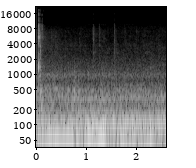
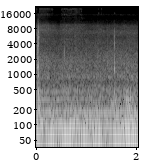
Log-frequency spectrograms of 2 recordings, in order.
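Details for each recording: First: 2019 Ram Promaster City at idle in reverse: low, heavy droning rumble and loud vibration from a bad rear lower engine mount; quiet in park and neutral, loudest in drive, engine jerks back and forth. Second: 2019 Ram Promaster City after replacing bad rear lower engine mount that caused vibration and jerking when shifting: even low rumble, only light clicks, no shudder; engine no longer jumps, vibration about 90% less.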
